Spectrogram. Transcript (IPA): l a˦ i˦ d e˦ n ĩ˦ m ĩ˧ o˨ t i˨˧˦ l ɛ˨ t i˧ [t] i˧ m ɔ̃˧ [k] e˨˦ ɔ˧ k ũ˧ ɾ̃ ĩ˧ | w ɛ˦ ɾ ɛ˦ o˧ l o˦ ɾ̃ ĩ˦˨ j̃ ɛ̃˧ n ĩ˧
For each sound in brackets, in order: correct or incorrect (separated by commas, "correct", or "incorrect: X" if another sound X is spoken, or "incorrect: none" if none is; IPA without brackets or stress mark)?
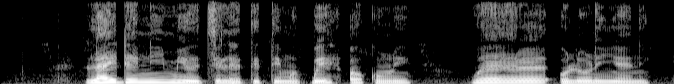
correct, incorrect: k͡p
